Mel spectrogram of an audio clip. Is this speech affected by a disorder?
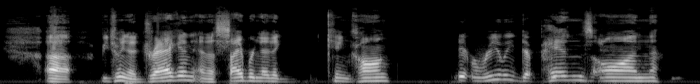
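Yes: cleft lip and palate; treated as a baby.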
